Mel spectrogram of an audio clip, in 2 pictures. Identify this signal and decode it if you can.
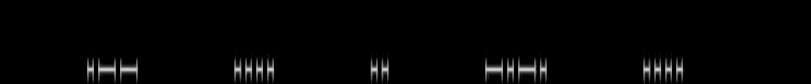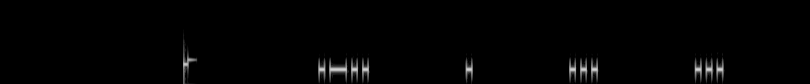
Morse code, heard as a keyed tone, about 22 wpm, spaced as for 8 wpm, 700 Hz. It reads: WHICH LESS
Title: 6x Character Spacing - Top 500 Words - 22wpm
